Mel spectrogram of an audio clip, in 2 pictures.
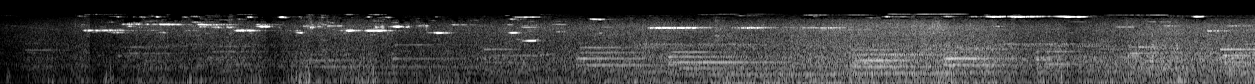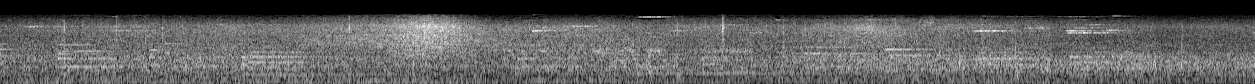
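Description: Busy city street traffic: a steady rumble of passing vehicles with short horn toots scattered through it, swelling up over the first few seconds and then holding steady.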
